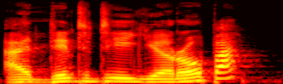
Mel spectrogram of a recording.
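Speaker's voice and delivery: odd fake South African accent. Asked to say it again, repeating the quoted name in a put-on south african accent. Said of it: "That's your South African".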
